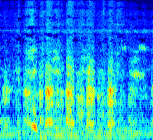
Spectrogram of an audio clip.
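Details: Labrador Retriever, described as loving to go out for walks, panting in quick, breathy bursts of about three per second, with faint tonal rasps in some breaths.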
